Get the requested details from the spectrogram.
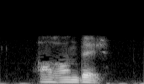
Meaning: dessert
- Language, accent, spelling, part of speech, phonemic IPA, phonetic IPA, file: Armenian, Eastern Armenian, աղանդեր, noun, /ɑʁɑnˈdeɾ/, [ɑʁɑndéɾ], Hy-աղանդեր.ogg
